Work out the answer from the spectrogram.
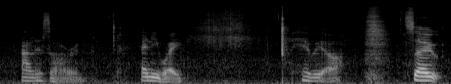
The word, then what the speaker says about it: alizarin: and Crimson um oh I said it right the other day lizin Crimson because a very clever lady on the comments said think about lizard um so you might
